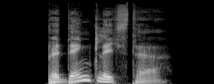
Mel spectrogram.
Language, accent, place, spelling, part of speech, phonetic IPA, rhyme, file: German, Germany, Berlin, bedenklichster, adjective, [bəˈdɛŋklɪçstɐ], -ɛŋklɪçstɐ, De-bedenklichster.ogg
- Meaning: inflection of bedenklich: 1. strong/mixed nominative masculine singular superlative degree 2. strong genitive/dative feminine singular superlative degree 3. strong genitive plural superlative degree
